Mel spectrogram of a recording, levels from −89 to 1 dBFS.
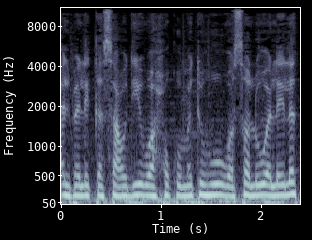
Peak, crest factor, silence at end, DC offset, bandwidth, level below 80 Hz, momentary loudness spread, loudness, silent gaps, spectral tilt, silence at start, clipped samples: -8 dBFS; 10 dB; 0 s; under 0.1%; 11 kHz; -30 dBFS; 3 LU; -20 LUFS; none; -7 dB/octave; 0 s; under 0.1%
